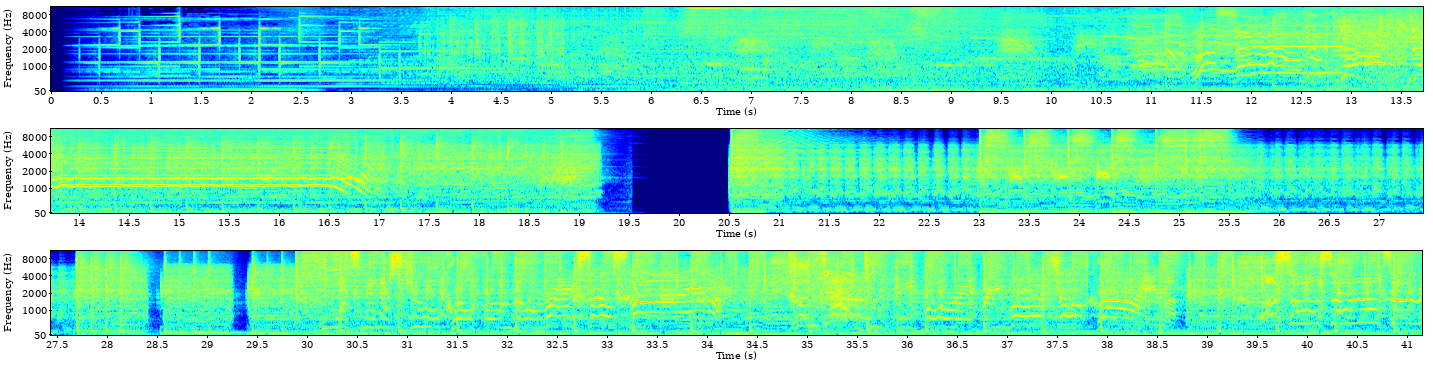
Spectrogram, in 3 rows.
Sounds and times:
Music: 0.1s - 19.7s, 20.5s - 41.1s.

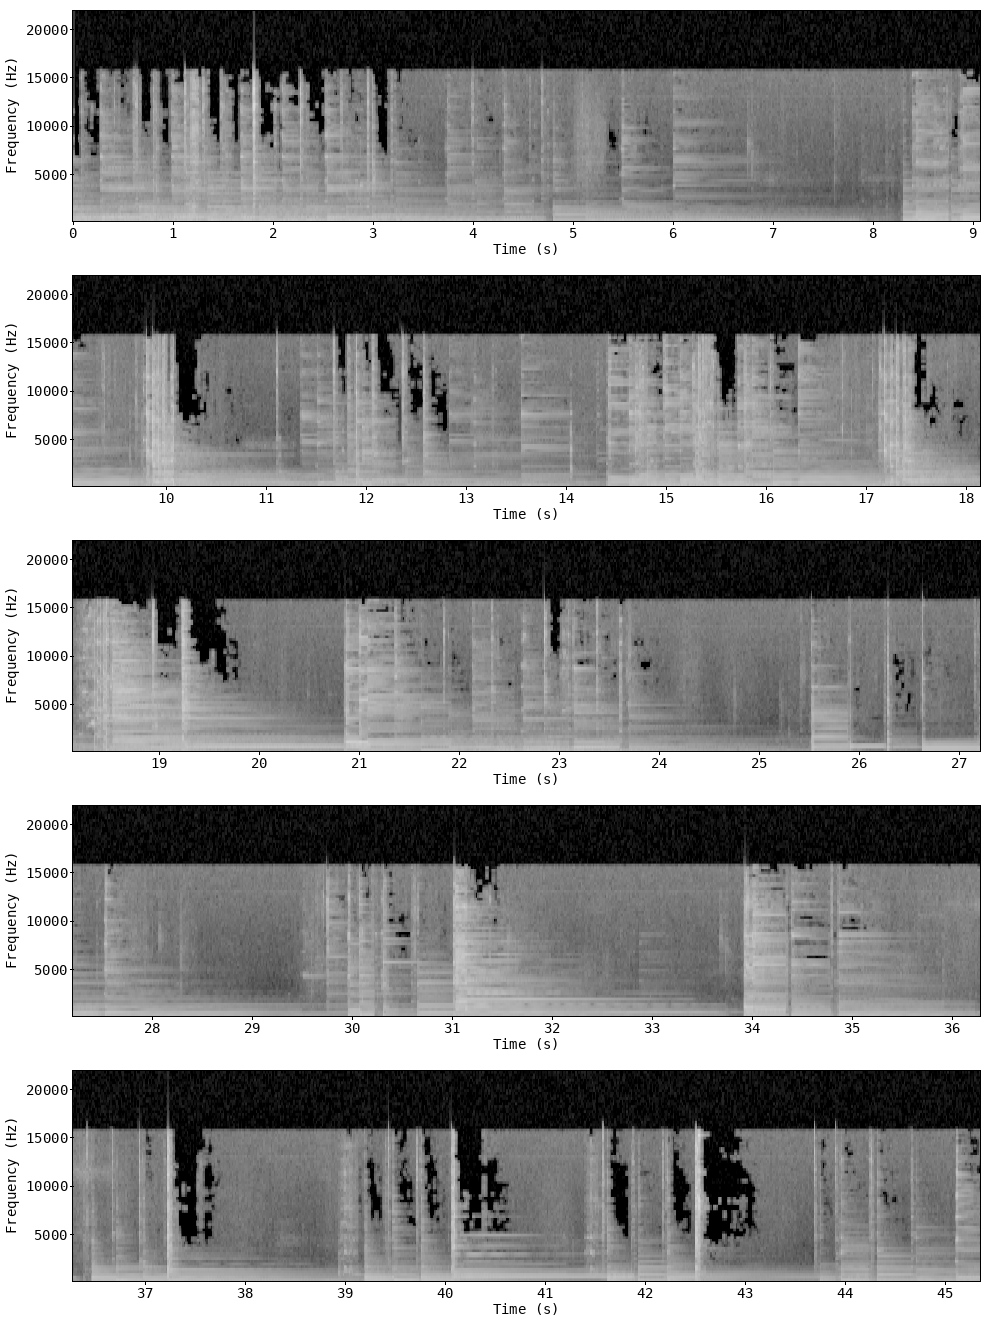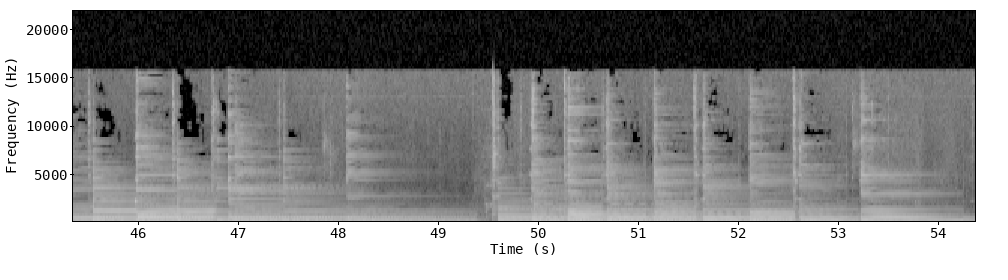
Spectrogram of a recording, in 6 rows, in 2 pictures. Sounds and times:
Acoustic guitar: 0.0s - 54.3s
Strum: 0.0s - 54.3s.

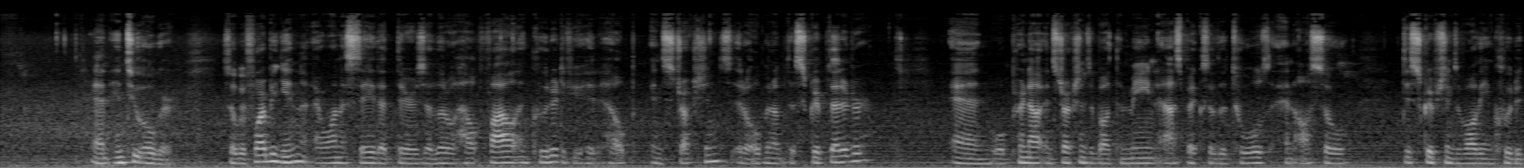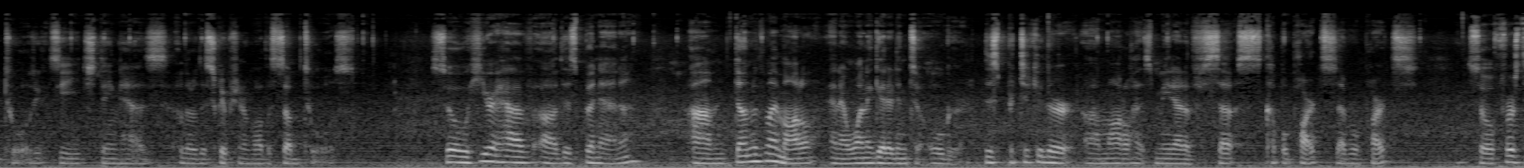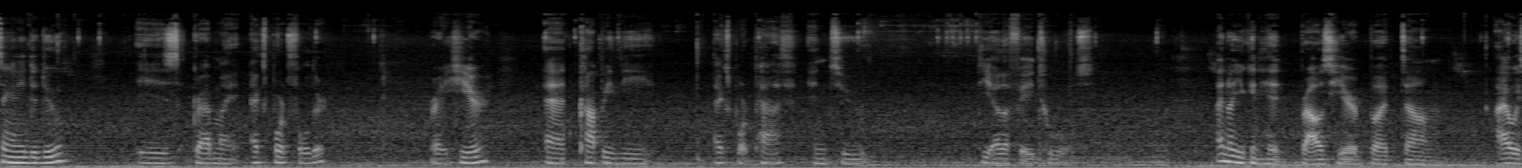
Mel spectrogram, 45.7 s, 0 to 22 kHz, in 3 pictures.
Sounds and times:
Speech: 0.8s - 18.9s, 19.6s - 33.8s, 34.8s - 39.2s, 40.2s - 41.4s, 42.6s - 45.7s.

